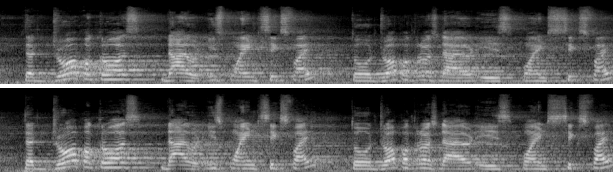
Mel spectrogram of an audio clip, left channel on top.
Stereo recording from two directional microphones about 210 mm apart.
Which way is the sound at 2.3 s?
50° right (ahead or behind).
